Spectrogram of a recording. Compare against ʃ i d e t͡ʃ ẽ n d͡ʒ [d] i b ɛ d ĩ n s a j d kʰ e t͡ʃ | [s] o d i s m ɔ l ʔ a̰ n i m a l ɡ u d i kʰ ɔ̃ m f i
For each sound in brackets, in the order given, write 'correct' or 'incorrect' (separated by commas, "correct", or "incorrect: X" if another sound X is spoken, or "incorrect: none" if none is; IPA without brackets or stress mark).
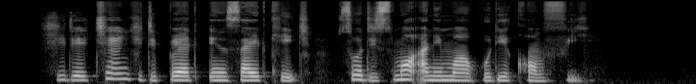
correct, correct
